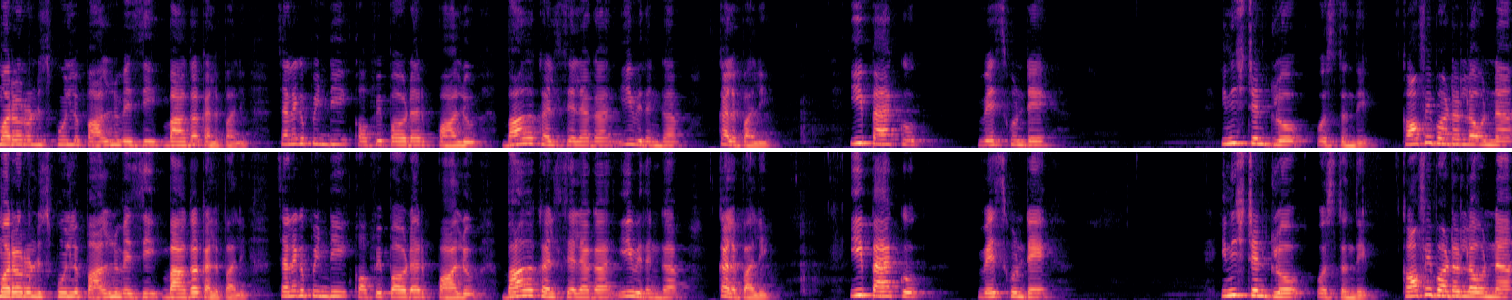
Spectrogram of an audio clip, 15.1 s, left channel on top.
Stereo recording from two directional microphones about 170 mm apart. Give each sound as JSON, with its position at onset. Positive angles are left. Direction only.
{"t": 0.0, "sound": "speech", "side_deg": -10}
{"t": 12.2, "sound": "speech", "side_deg": -10}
